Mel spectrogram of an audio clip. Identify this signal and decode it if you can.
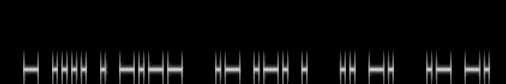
Morse code, heard as a keyed tone, about 25 wpm, 700 Hz. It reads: THEY ARE IN AN
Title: Sentences from Top 1000 Words 25wpm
